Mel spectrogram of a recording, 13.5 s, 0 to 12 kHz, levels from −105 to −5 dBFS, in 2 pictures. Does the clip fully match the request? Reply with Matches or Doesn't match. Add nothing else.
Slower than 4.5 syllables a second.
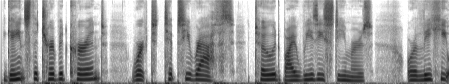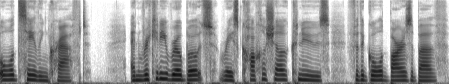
Matches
